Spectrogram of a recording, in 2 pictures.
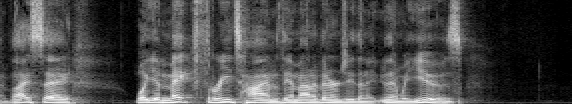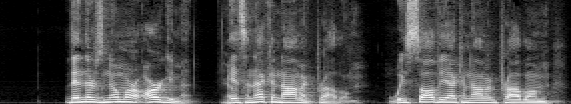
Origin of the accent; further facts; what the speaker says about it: United States; As an American and as a soldier, I just don't ascribe to the idea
